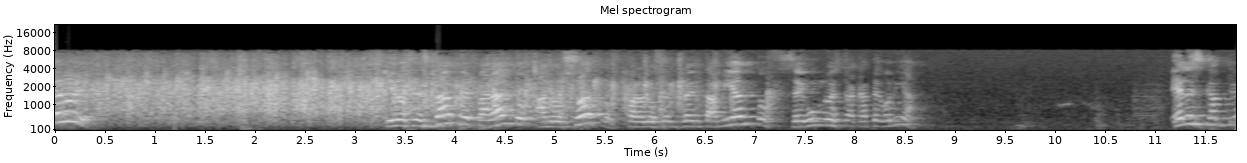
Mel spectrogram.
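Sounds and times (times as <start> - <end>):
church congregation applause during a Christian sermon: 0.0 - 7.3
speech: 3.3 - 8.8, 11.2 - 11.8.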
